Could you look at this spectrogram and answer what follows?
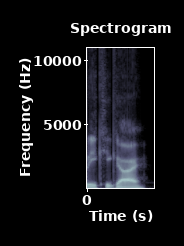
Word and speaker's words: ikigai: Can you tell me about ikigai? Am I pronouncing that right?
